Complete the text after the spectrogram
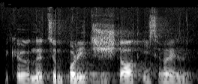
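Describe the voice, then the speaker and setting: A man's voice: fairly high pitch, fast, mellow, lo-fi sound. A man with a Swiss German accent preaching a sermon in a conversational way, asking rhetorical questions. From Switzerland. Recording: echoey hall with long reverb.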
